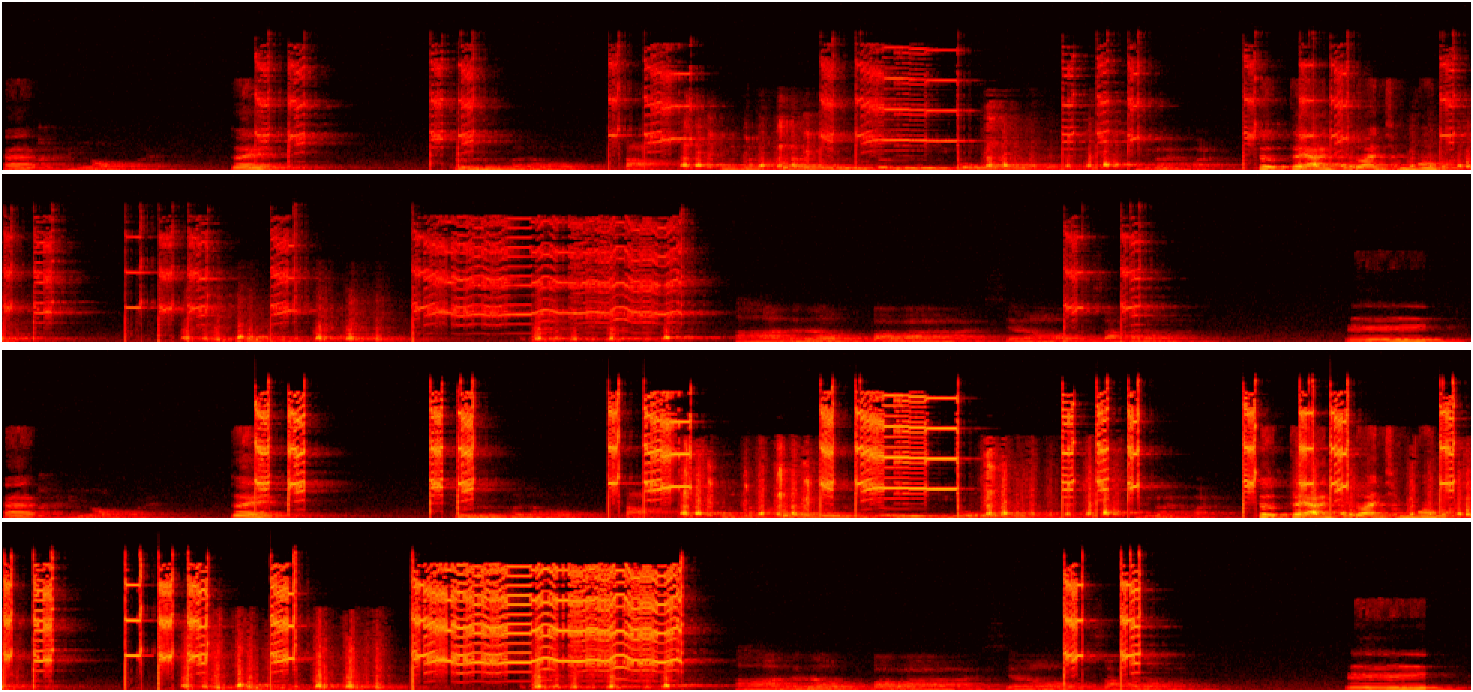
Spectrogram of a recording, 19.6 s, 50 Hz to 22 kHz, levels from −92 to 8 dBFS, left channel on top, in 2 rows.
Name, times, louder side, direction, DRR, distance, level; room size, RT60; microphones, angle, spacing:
voice 1, 0.2-1.1 2.9-3.9 4.1-4.5 4.8-7.1 7.5-8.1 11.3-11.8 12.3-12.4 14.7-17.7, equal, 15° left, -3 dB, 6.2 m, -47 dB
voice 2, 1.5-1.8 8.4-9.7 18.7-19.3, right 3 dB, 25° right, 6 dB, 0.8 m, -36 dB
sound 1, 1.7-2.0 2.9-3.2 4.0-4.6 5.5-6.4 7.1-7.6 8.3-8.4 8.6-9.0 9.6-10.1 10.6-11.2 11.6-11.8 12.5-14.3 16.9-17.4, right 15 dB, 45° right, 0.4 m, -30 dB
sound 2, 4.5-5.5 6.5-7.5 8.6-9.9 11.0-12.3 13.3-14.3, right 5 dB, 70° right, 0.9 m, -37 dB
22.5 x 13.5 x 4.6 m, 1.2 s
head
